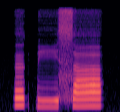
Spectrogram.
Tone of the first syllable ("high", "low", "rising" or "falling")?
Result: high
